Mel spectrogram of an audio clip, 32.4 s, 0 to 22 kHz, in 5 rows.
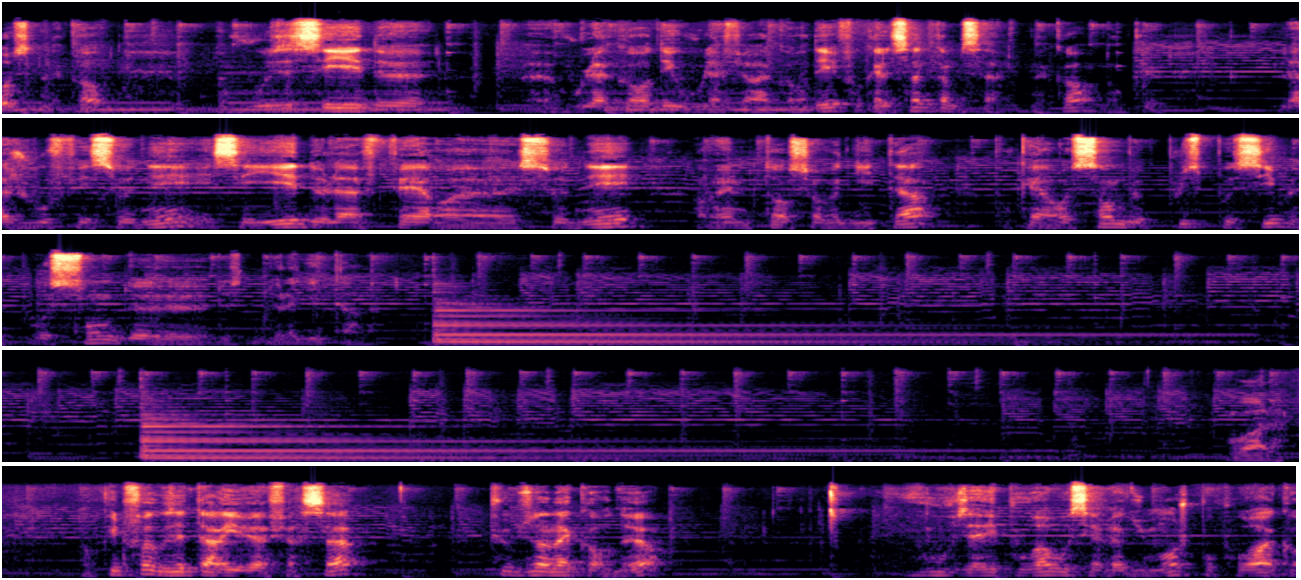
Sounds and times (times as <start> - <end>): Speech: 0.0 - 5.8, 6.4 - 14.9, 25.6 - 27.8, 28.4 - 29.3, 30.4 - 32.4
Music: 0.0 - 32.4.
